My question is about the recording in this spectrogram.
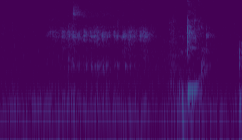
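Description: Faint sounds of a man drinking from a tipped-up glass, mostly near silence, with a short sharp sound, a gulp or the glass, just before the end.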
